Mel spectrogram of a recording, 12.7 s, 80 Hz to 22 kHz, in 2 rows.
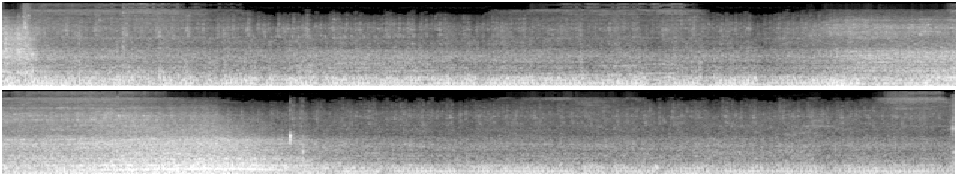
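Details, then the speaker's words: Jaguar XJC (XJ6) with Stromberg 175 carburettors, cold start after adjusting the water chokes: engine catches quickly and settles into a steady, slightly low idle without stumbling; a normal easy start. "like I said most important thing is it starts and that it turns off because I mean that was a that was a very easy start no problems"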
